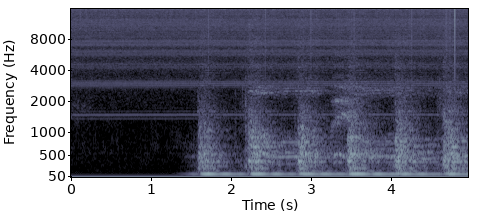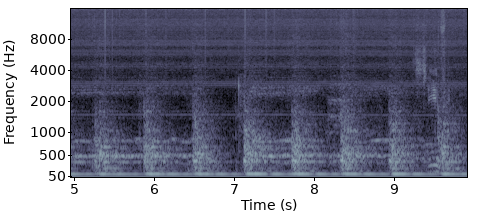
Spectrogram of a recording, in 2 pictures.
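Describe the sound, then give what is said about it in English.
After a brief silence, steady drumming in a video being played begins: evenly spaced beats about twice a second, moderately loud and slightly muffled, over a constant low hum as if played through a speaker. “You can hear the drumming.”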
